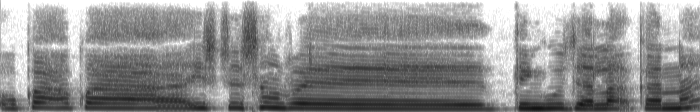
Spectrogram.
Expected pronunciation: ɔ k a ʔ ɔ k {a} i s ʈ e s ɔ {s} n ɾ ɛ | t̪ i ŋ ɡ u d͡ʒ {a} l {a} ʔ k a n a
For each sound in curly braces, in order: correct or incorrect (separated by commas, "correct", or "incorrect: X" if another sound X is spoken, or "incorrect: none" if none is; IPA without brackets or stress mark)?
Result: correct, incorrect: none, correct, correct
